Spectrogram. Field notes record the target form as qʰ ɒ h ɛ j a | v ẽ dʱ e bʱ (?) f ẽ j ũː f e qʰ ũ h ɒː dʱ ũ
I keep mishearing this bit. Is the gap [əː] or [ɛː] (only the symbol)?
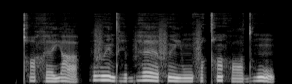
ɛː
